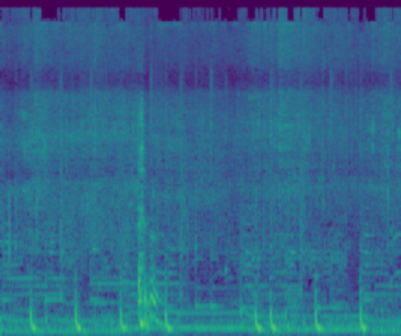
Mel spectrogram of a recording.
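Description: Fresh, freshly caught fish fries on a tava over a wood-fired chulha, with a loud, continuous sizzle and close crackling. Occasional scraping and tapping strokes cut through the frying, and there is no talking.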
